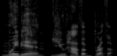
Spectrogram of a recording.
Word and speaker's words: brother: Una palabra que a veces pronuncian mal los españoles es brother. No se dice brother. Brother. – Brother. – Bajando una vez más la mandíbula, mm-hmm, para producir este sonido.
